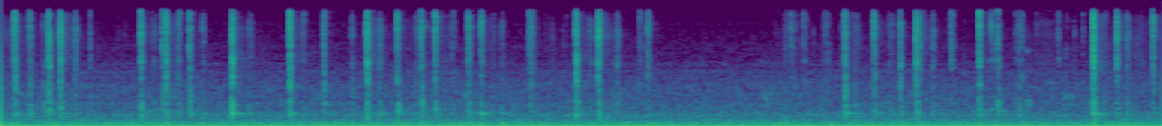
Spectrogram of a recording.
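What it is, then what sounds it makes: Laptop keyboard typing. Both hands type lightly with their fingertips on a MacBook Pro's plastic keycaps, set in its aluminum body, as it rests on a wooden desk. Quick, uneven runs of short, bright clicking taps stop dead after each press. A steady low hum sits underneath throughout.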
